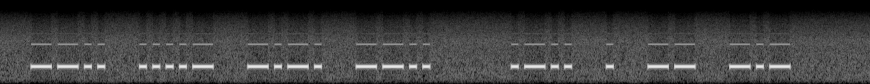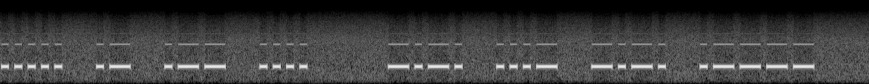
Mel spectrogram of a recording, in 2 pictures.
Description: Morse code, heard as a keyed tone, machine-sent, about 18 wpm, spaced as for 14 wpm, 840 Hz. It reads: Z4CZ LEMK 5AWH CVC1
